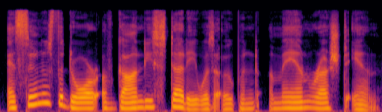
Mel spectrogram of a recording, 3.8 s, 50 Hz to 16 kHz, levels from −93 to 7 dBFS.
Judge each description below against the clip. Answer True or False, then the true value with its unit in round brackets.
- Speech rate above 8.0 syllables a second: False (5.2 syllables/s)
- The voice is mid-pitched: True (155 Hz)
